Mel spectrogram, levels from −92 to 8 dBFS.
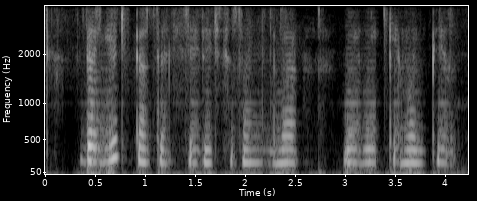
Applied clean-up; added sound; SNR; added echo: neural separator model SepFormer WHAMR!.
